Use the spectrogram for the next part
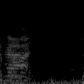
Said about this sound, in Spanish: Yo quiero brindar. Vamos a hacer un brindis.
